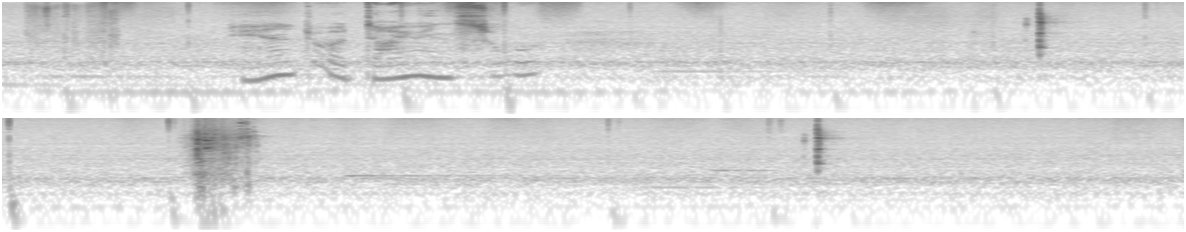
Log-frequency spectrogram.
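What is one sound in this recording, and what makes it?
Short game clicks pop as items are moved around.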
